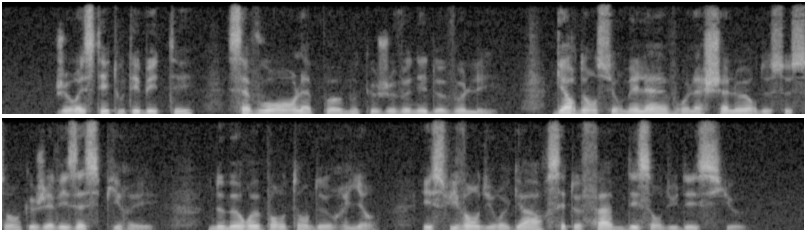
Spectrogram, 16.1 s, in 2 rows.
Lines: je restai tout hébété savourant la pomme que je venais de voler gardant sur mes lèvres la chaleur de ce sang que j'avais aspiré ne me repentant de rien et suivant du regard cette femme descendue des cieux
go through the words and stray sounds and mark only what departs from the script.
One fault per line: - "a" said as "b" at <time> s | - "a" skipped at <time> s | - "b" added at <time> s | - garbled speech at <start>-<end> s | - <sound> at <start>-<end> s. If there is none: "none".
none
